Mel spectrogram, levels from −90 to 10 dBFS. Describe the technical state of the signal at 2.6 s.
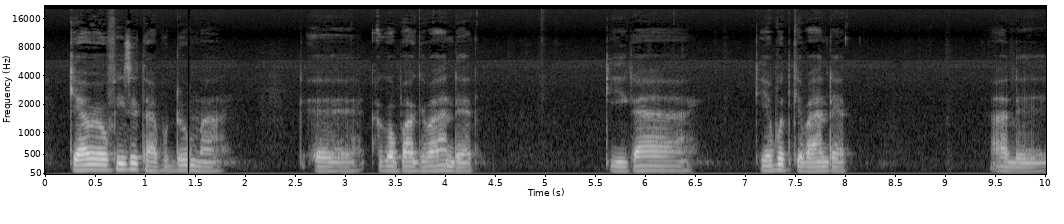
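At 2.6 s the speech signal is intact, with no audible technical fault at that moment.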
